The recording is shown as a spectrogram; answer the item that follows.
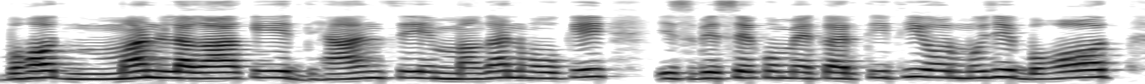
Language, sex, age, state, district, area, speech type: Hindi, female, 60+, Madhya Pradesh, Jabalpur, urban, spontaneous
